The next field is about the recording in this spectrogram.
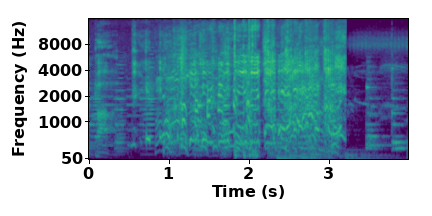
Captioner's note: chuckles; all laugh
